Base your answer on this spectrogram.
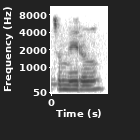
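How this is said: It is said in an American accent. "tomato is American"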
